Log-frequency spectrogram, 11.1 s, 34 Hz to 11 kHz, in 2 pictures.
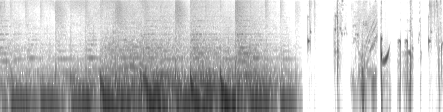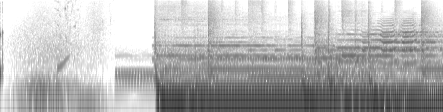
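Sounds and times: cartoon plops and pops: 3.8s - 5.6s.

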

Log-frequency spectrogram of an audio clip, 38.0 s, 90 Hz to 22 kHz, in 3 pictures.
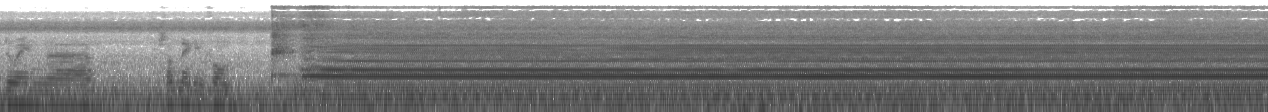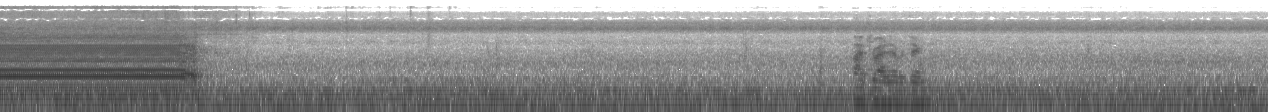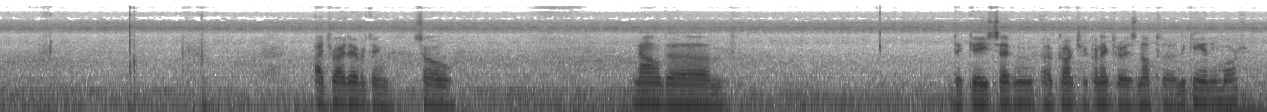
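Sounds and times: pressure washer motor whine: 2.7s - 15.3s.

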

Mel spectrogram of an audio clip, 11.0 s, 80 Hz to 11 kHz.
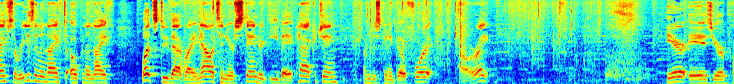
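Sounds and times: quiet background music: 0.0s - 11.0s
plastic packaging crinkling: 5.3s - 9.1s.

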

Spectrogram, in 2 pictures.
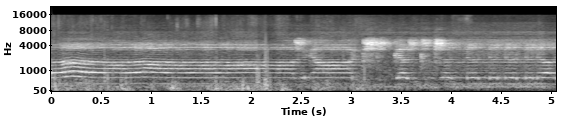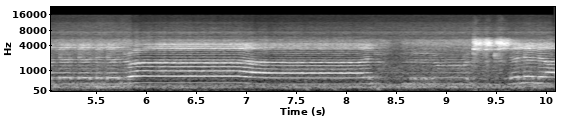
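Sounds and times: synthetic voice holding a vowel tone: 0.0s - 10.0s.

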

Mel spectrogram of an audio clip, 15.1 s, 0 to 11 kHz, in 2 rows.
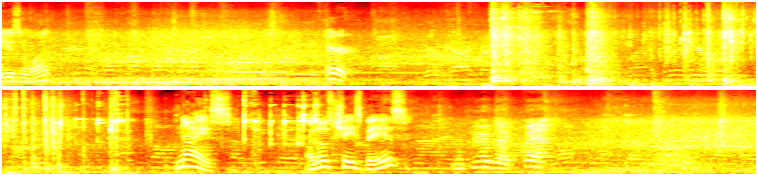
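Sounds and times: metal drawers sliding and knocking: 4.9s - 8.8s
hand tools clattering: 4.9s - 9.0s, 9.7s - 11.1s.

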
